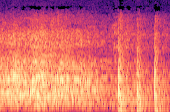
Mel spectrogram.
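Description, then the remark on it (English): Four sharp, fairly loud knocks on a door, announcing Miss Pigeon's arrival, come in quick succession near the end, rapping over a steady background of murmuring, laughter-like crowd noise. “Now you answer the door, and Mrs.”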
